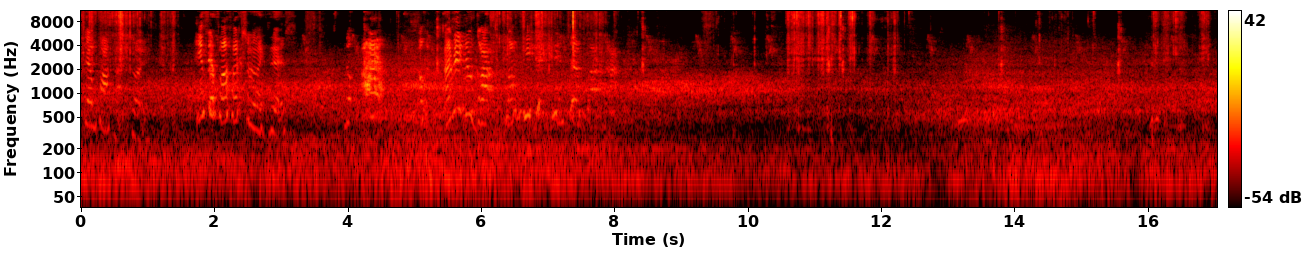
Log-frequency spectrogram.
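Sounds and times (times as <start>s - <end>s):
child's voice: 0.0s - 1.0s, 1.7s - 3.3s, 3.9s - 8.2s.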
